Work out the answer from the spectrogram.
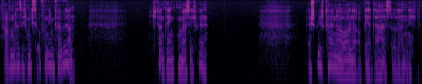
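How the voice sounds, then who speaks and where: An actor playing a tense, defiant psychiatric patient in a radio drama, murmuring his brooding thoughts to himself in a hoarse half-whisper. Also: medium pitch, lively intonation, a bit bright. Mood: brooding defiance. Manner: inward, halting, brooding monologue. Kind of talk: radio drama inner monologue.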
